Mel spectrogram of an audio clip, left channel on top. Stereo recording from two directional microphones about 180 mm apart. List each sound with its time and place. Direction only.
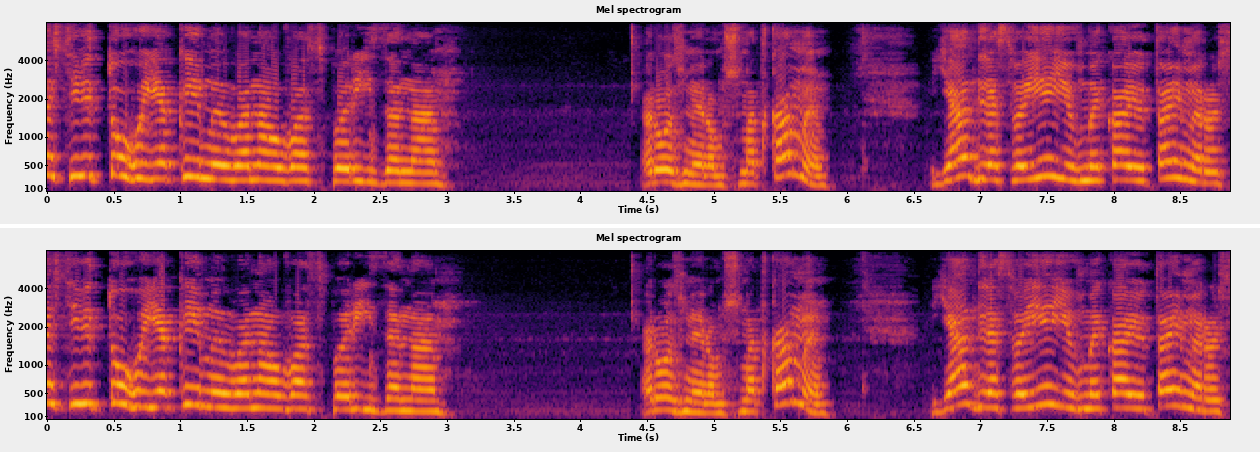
0.0 s speech: 35° left (ahead or behind)
4.4 s speech: 40° left (ahead or behind)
